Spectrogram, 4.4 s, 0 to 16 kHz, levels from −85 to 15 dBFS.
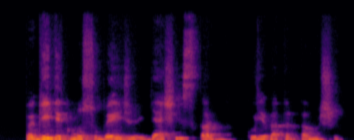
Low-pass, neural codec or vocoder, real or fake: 14.4 kHz; autoencoder, 48 kHz, 32 numbers a frame, DAC-VAE, trained on Japanese speech; fake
